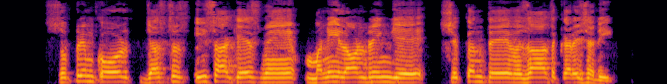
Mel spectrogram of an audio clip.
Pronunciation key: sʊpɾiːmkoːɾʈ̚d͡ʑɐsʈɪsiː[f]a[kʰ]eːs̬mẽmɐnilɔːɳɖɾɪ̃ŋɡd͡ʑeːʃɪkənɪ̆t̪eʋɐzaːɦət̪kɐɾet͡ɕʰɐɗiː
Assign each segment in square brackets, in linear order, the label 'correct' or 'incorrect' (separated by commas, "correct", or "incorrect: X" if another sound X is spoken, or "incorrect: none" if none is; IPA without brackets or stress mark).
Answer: incorrect: s, incorrect: k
